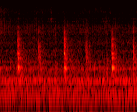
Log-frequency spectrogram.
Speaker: Okay, you can hear the click. That's the footman.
